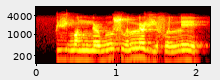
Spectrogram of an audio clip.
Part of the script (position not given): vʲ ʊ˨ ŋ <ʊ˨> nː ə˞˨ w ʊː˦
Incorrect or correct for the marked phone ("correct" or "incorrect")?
incorrect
